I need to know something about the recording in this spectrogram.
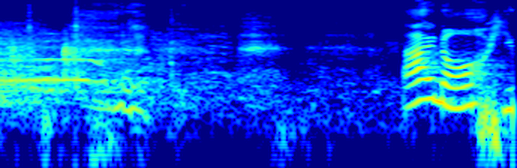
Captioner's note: cheers and boos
